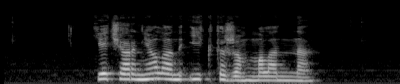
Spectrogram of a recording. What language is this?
Mari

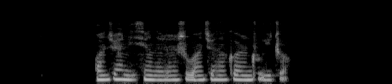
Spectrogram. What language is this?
Chinese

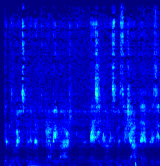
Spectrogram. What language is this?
Czech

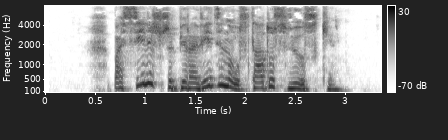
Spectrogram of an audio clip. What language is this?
Belarusian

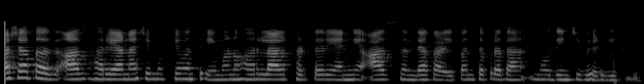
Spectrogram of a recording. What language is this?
Marathi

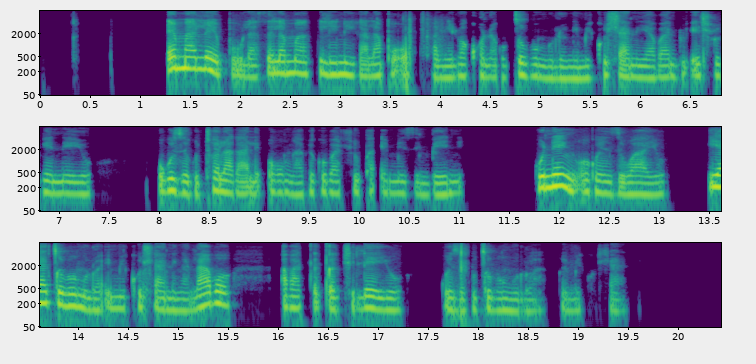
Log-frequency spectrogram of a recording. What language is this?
North Ndebele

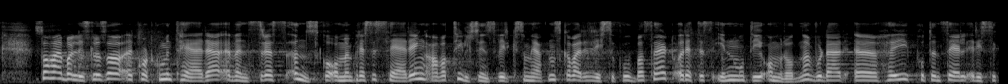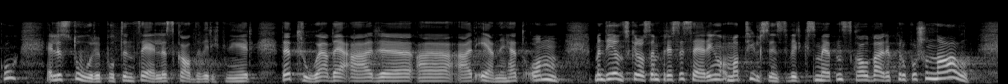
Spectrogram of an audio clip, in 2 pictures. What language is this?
Norwegian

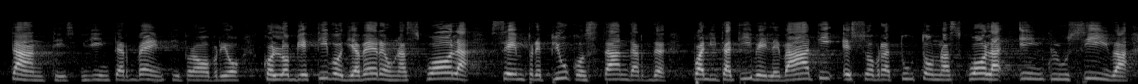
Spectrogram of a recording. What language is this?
Italian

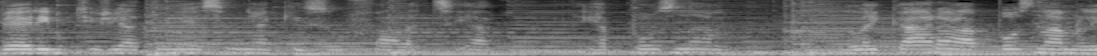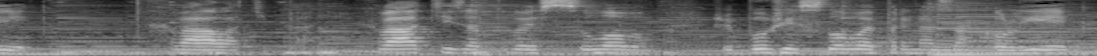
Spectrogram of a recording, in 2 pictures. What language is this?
Slovak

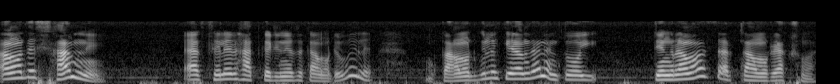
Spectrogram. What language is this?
Bangla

